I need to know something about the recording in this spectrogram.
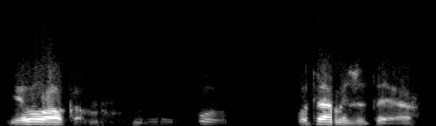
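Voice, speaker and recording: A man's voice: medium pitch, expressive, moderate pace, no room sound. A man reading a chat exchange aloud and adding his own asides, heard through narrow, tinny playback.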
